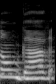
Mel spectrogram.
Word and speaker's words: hangar: Cet hangar est spacieux. Hangar, c'est un nom masculin. Donc, on va mettre cet. Commence par H muette.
